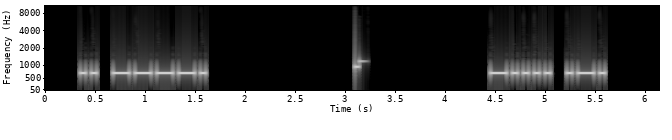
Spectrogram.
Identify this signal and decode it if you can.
Morse code, heard as a keyed tone, about 22 wpm, 700 Hz. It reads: I9 6R
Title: Single-Letter Single-Number 22wpm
